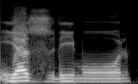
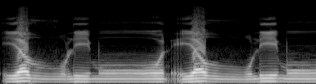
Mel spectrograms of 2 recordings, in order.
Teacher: Padahal huruf D bukan huruf mantul. Dia tidak boleh mantul.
